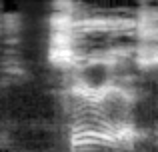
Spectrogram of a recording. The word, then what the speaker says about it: Sirius: sky what do we say it was serious okay now it's not spelled like are you serious as si RI a us absolute magnitude of 1.4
